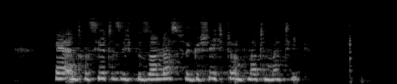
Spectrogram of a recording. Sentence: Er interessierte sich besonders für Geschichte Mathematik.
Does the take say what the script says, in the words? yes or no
no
